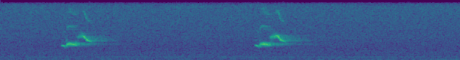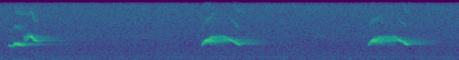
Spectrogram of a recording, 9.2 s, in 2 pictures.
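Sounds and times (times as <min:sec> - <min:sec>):
bird chirps: 0:00.6 - 0:01.1, 0:02.6 - 0:03.1, 0:04.7 - 0:05.2, 0:06.6 - 0:07.2, 0:08.3 - 0:08.9.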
